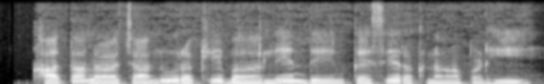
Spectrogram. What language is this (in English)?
Chhattisgarhi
